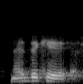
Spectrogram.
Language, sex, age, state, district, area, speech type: Hindi, male, 18-30, Uttar Pradesh, Varanasi, rural, conversation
